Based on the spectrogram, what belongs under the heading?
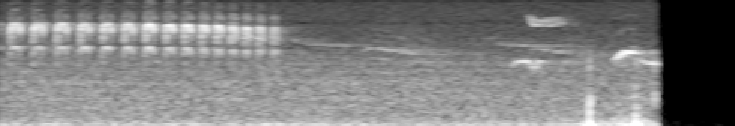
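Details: Downy Woodpecker song, a Kentucky bird: a quick, high whinny or trill of about a dozen sharp notes that slow and descend toward the end; faint high calls follow.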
